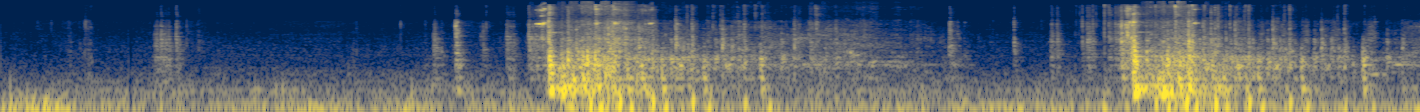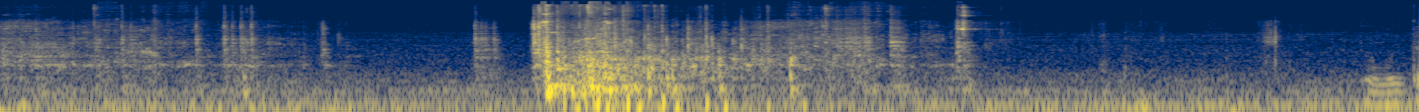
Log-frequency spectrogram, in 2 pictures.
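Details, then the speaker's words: Lawn mower, after carburetor removal and reinstall with the gasket and fresh gas: three rope pulls give short cranking bursts that die without catching. Owner thinks it wasn't primed enough times; no start after pull. "got nothing. So, hold on. I got it. I didn't prime it enough times."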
